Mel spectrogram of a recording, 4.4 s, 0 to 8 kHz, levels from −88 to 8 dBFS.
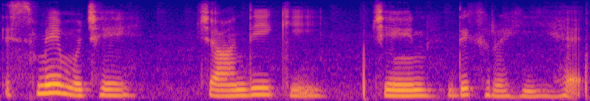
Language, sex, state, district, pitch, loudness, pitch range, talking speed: Hindi, female, Madhya Pradesh, Katni, 175 Hz, -17 LUFS, 165-190 Hz, 110 wpm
